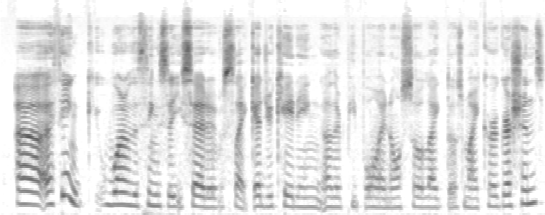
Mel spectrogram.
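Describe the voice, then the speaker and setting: A woman in a Spanish accent talks at a very fast pace with hardly any pauses. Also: medium pitch for a woman, ordinary pitch variation. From Colombia. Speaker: college student. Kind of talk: panel discussion.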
